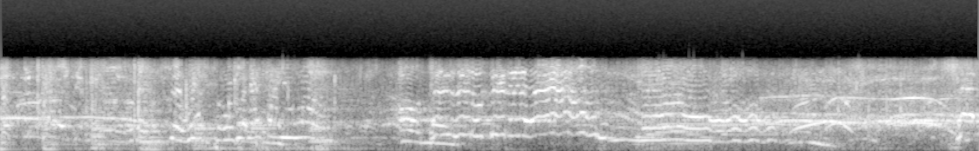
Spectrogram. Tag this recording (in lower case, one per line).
speech
music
